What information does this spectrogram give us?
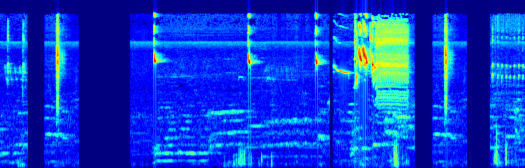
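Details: Fiery red-cowled cardinal (garibaldi, papa-arroz) ringing intensely: scattered short high chirps and thin notes over a low humming background, building to a dense, loud, ringing outburst near the end, followed by more chirps.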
